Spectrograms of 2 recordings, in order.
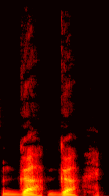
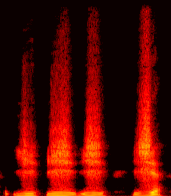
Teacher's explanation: em vez de pronunciar o som de G, com a língua lá atrás, G, G, o som da letra G, que era G, foi puxado pra frente, pra j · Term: palatalização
